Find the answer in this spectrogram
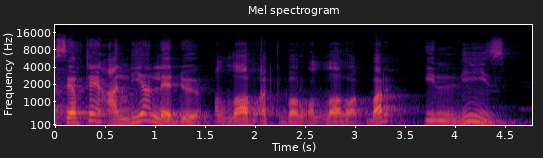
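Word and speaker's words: الله أكبر: Mais lorsqu'on ne marque pas de pause entre les deux, la deuxième, c'est-à-dire la Hamza qui est au niveau du deuxième Allah, n'est pas lu, n'est pas prononcé. On dit donc Allahu Akbar, Allahu Akbar. Alors, on dit Allahu Akbar. Allahu Akbar, Allahu Akbar. C'est ce qui est correct.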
